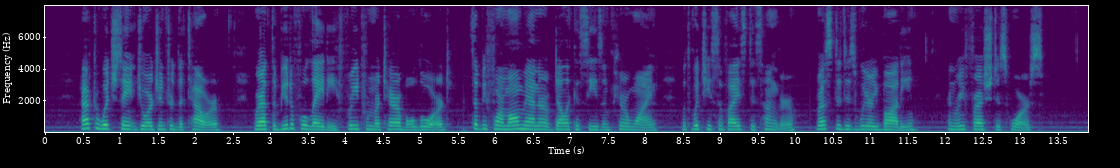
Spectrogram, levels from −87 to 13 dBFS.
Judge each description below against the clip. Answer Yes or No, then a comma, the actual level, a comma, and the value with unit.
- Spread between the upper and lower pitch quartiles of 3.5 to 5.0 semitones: No, narrow, 2.6 semitones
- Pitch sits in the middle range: No, high, 210 Hz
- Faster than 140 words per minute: Yes, average, 175 wpm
